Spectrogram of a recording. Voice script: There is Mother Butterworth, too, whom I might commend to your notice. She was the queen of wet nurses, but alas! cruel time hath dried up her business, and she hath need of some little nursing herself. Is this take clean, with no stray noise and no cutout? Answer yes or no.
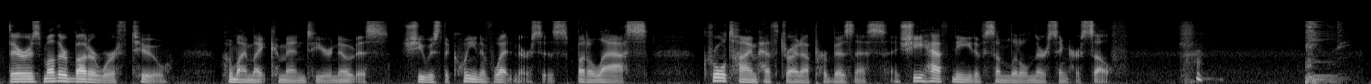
no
